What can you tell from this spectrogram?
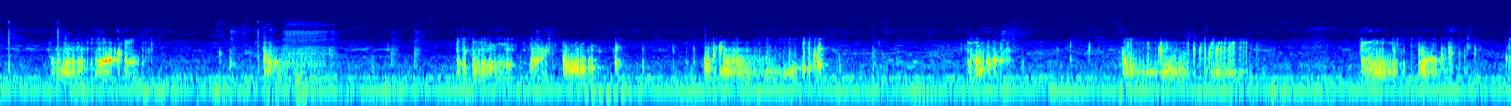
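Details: Liam's stomach, recurring episode: repeated gurgling, rumbling bursts about every two seconds over steady room hum; stomach growling (borborygmi).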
